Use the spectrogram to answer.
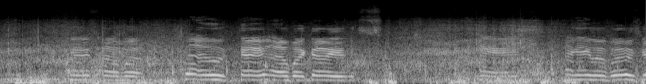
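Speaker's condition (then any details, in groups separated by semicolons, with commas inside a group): Cerebral palsy; speech disability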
